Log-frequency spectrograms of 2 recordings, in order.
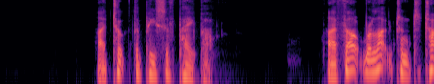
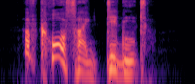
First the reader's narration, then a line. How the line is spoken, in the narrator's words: Benson snapped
